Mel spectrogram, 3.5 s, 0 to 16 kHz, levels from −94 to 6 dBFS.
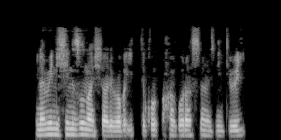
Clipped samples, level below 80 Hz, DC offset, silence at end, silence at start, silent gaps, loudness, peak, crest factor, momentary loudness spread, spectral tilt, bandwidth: under 0.1%; -62 dBFS; under 0.1%; 0.45 s; 0.45 s; 1.71-1.76 s; -19 LUFS; -2 dBFS; 18 dB; 8 LU; -6 dB/octave; 7.8 kHz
